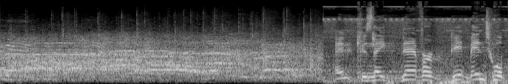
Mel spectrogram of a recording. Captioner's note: crowd applauding; crowd cheering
